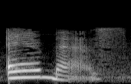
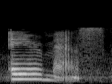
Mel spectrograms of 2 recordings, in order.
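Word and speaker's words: Hermès: OK，第三个我们要看的也是现在最炙手可热的一个牌子，爱马仕哈，爱马仕正确的发音是 Hermes，这个第一个音其实就是跟空气 air 的音是一样的， Hermes，这是一个法语哈，但是 Hermes 这个是在所有的英语国家当中最最广为接受的一种发音的方法， Hermes。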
